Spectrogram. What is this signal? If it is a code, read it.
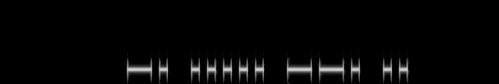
Morse code, heard as a keyed tone, about 15 wpm, 700 Hz. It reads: N5GI
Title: USA Call Signs - 4 Characters - Repeated 2x - 15wpm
